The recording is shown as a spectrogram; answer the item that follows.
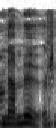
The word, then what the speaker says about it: Namur: Jag tänker att i mitt huvud uttalas det som lemur. Liksom. – Ja. – Namur.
